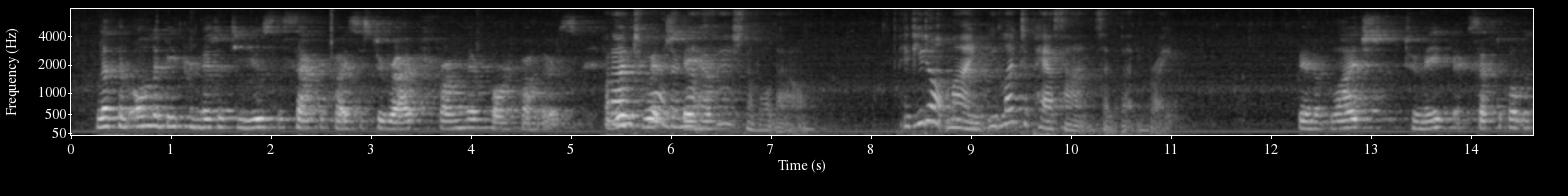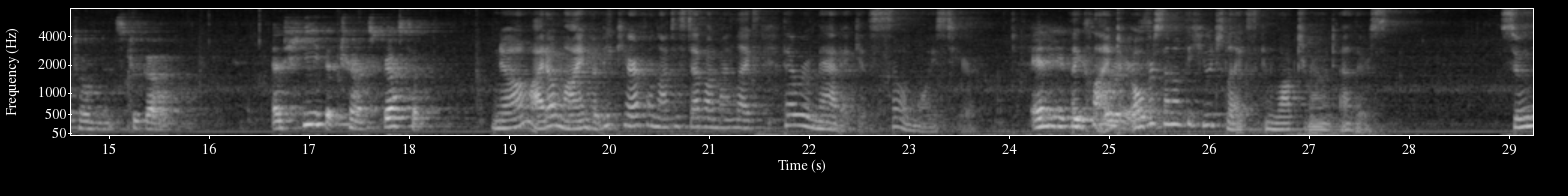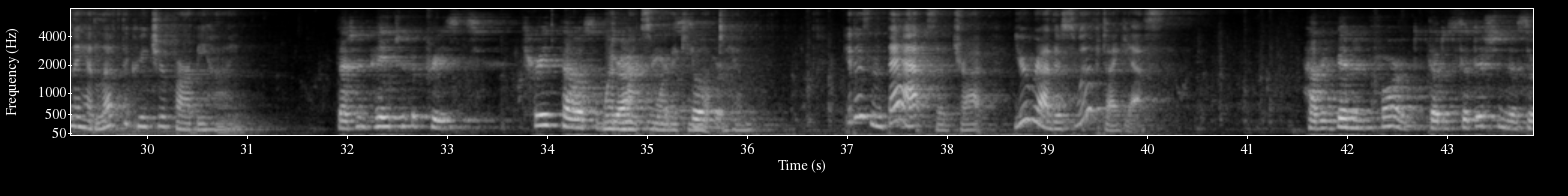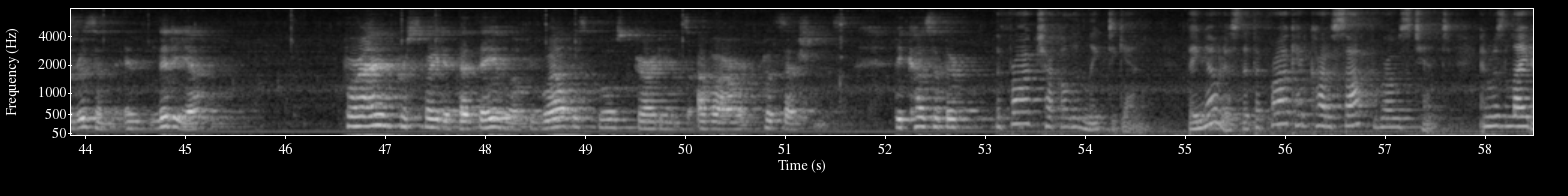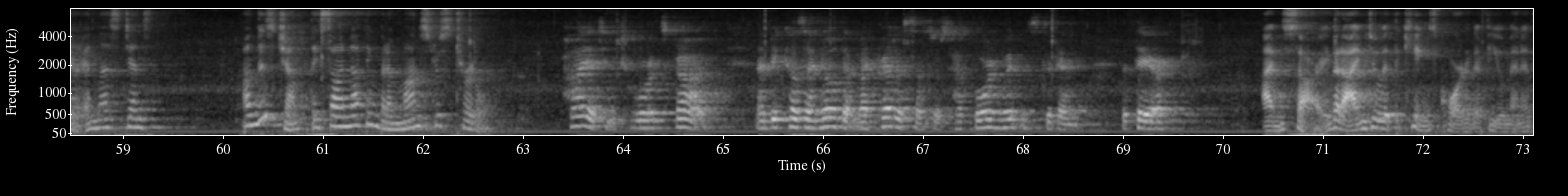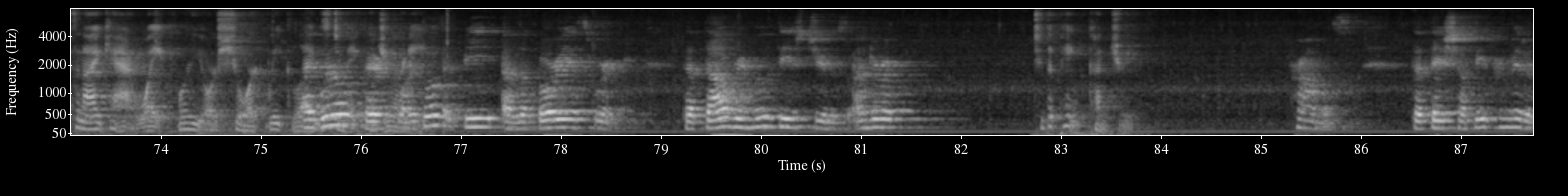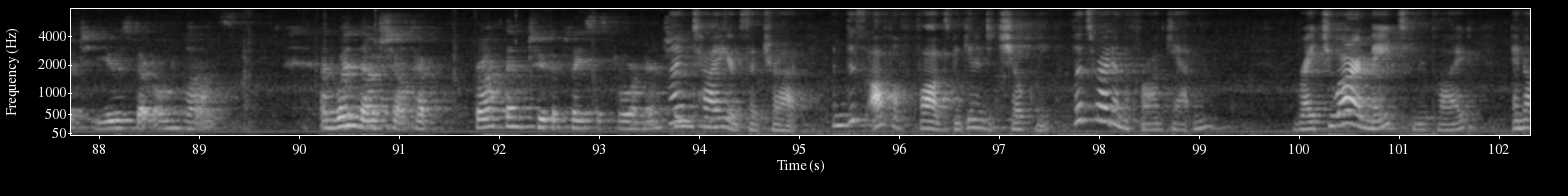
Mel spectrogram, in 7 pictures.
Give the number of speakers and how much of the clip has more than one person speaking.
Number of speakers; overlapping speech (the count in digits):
2, about 5%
